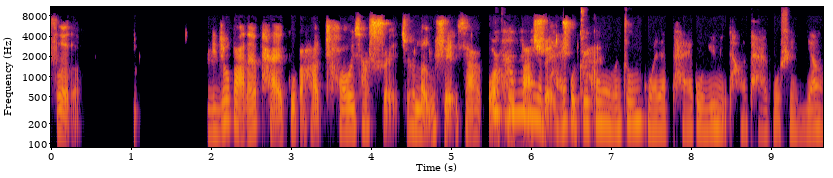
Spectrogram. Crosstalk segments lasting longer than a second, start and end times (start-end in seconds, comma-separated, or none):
5.5-6.9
